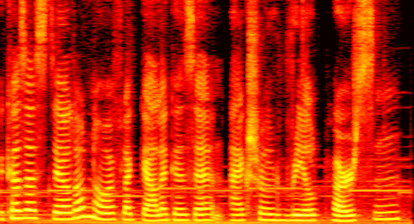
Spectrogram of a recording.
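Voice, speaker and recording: A woman's voice: mid-range voice, normal speed. A woman streamer casually reacting to a game, emotional and hesitant as she speaks. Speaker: gaming streamer. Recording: loud game music behind the voice.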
